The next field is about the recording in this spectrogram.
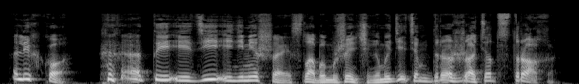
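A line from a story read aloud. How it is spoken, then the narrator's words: Laughing. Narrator (Russian): хохотнула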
